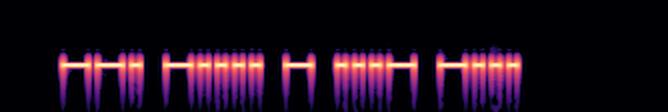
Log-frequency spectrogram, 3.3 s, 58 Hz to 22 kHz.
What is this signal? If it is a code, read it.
Morse code, heard as a keyed tone, about 28 wpm, 700 Hz. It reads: G6TVB
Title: DXCC-100 Call Signs - 5 Characters - Repeated 3x - 28wpm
